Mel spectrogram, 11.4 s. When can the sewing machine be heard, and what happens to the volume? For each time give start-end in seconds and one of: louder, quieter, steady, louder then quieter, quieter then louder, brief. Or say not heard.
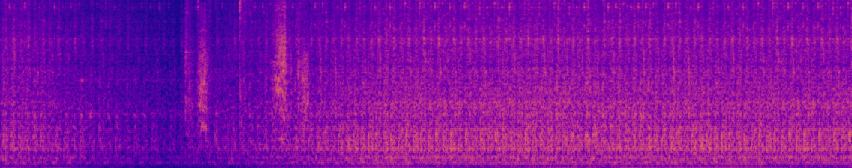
0.0-11.3 louder.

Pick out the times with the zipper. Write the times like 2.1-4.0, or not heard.
2.5-4.2.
